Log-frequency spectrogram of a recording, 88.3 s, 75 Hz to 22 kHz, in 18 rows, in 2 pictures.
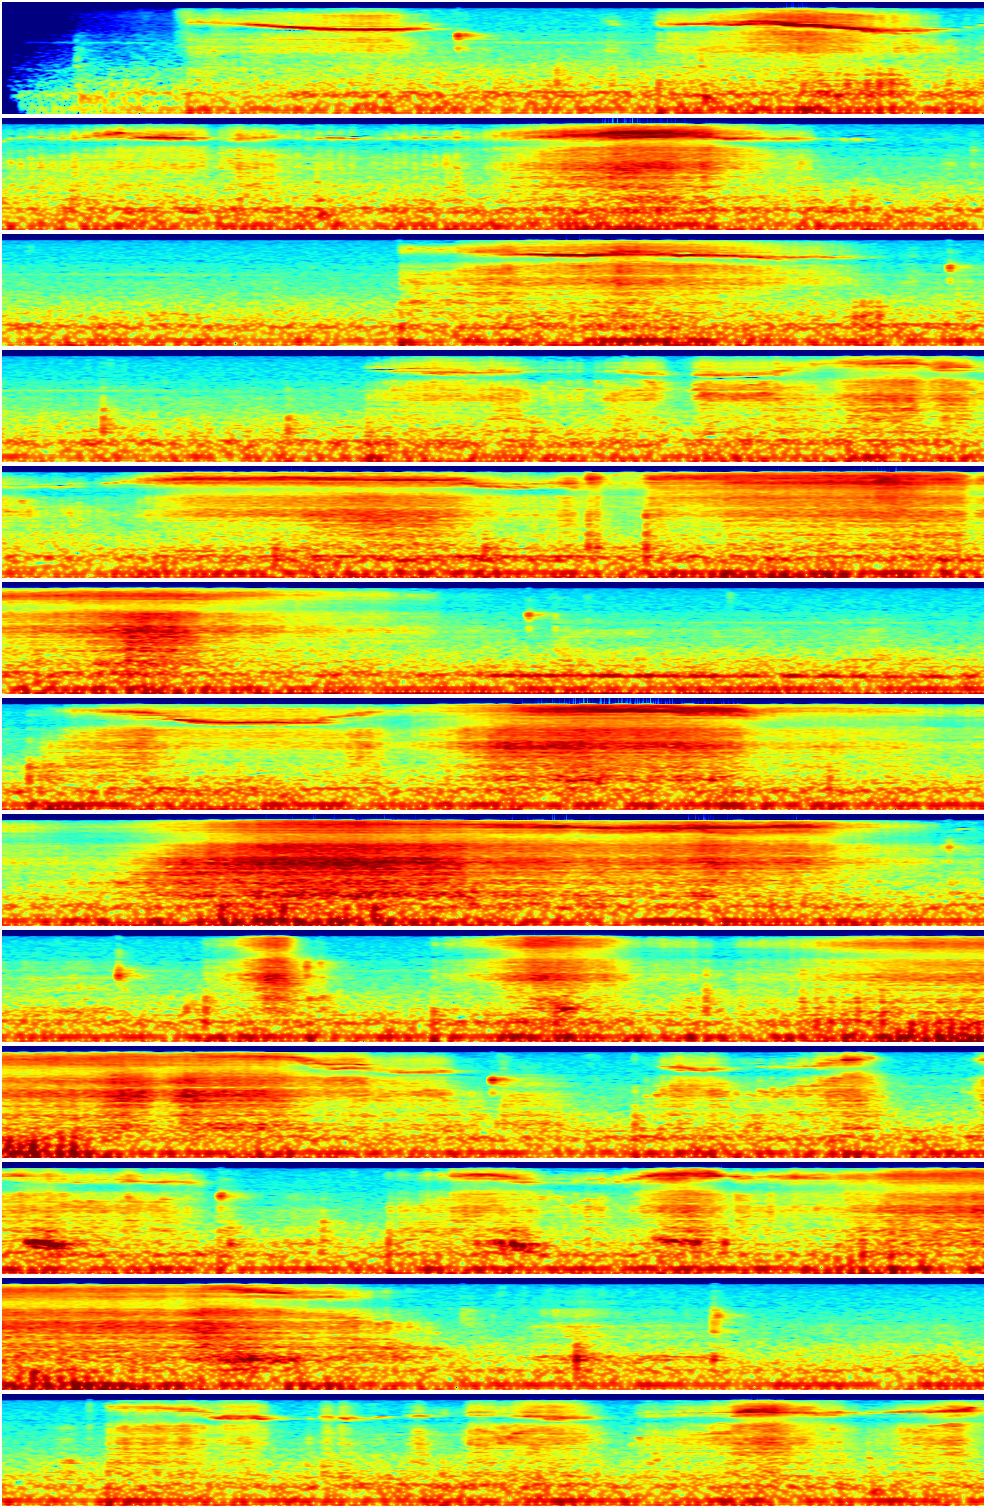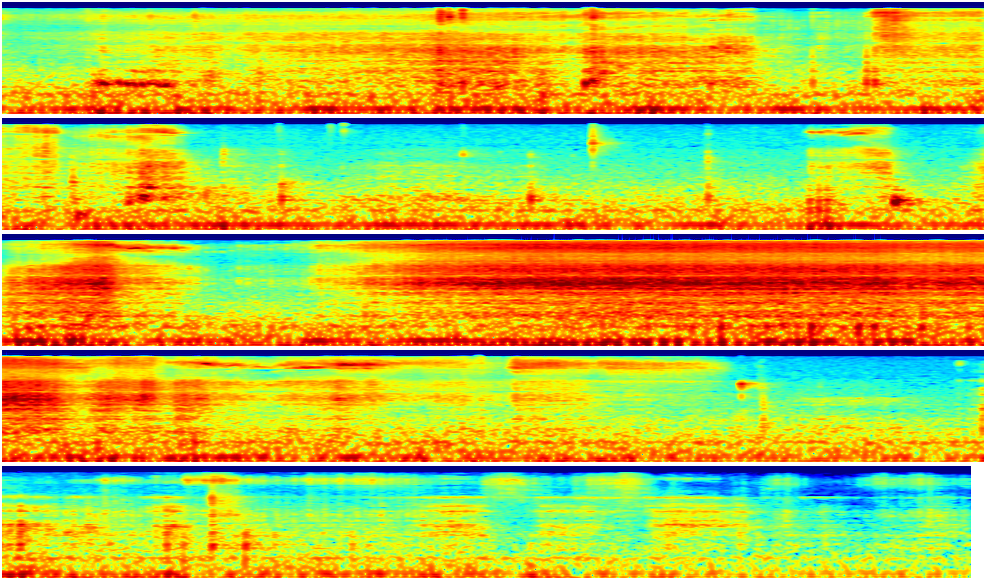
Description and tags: voice bird
Strange voices recording on Zoom H2.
